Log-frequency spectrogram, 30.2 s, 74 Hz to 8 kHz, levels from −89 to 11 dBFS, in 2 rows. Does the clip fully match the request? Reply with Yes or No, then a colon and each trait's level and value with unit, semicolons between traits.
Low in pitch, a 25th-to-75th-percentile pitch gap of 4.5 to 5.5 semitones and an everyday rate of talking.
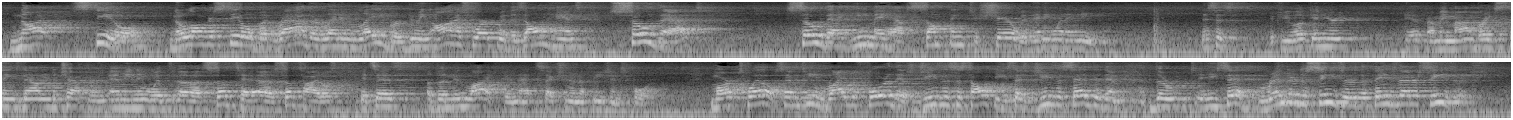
No: high, 190 Hz; average, 5.2 semitones; average, 180 wpm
